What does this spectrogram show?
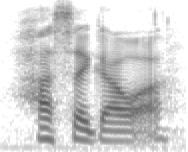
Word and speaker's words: Hasegawa: or just keep listening these characters when they're put together into a name are read hasegawa yes hasegawa i'm not kidding hassai is nowhere in that list of readings for the kanji nagai but here that's how it gets read ha and then this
